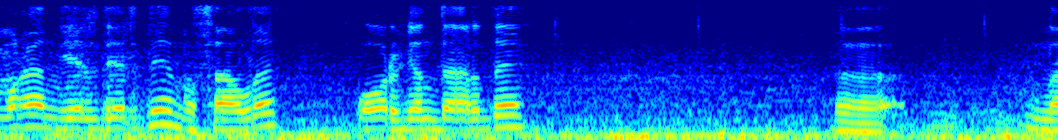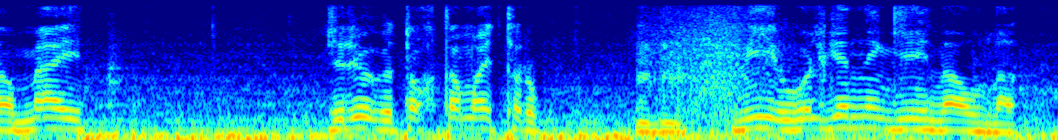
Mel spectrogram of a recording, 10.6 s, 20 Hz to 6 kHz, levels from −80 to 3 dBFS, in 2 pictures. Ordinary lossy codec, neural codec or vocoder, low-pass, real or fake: none; vocoder, 44.1 kHz, 128 mel bands, Pupu-Vocoder; 5.4 kHz; fake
